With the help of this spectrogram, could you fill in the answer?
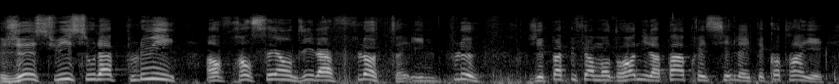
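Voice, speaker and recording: A man with a high voice speaks very slowly, his pitch varying in an ordinary way. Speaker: urban explorer vlogger. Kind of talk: walking tour vlog. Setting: outdoors in the rain. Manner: loud.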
